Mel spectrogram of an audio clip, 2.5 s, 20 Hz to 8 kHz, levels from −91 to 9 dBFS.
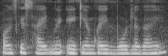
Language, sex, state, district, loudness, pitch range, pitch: Hindi, female, Uttar Pradesh, Lucknow, -16 LUFS, 190-205 Hz, 195 Hz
